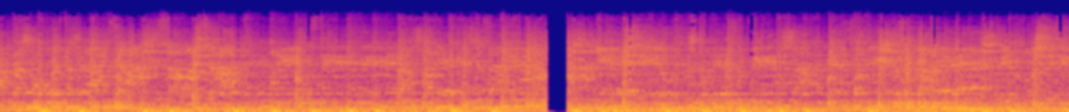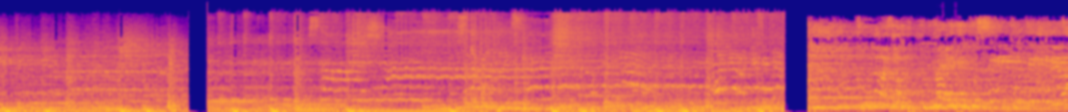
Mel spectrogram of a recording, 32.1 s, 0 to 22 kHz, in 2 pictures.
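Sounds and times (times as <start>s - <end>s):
live pop-rock band with singing: 0.0s - 32.0s.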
